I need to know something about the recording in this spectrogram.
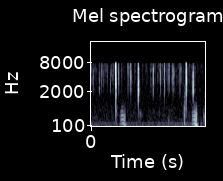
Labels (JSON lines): {"label": "biophony, knock croak", "recorder": "SoundTrap 300"}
